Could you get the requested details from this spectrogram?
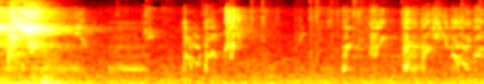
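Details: Budgerigar chirping: an opening loud harsh squawk, then soft scattered warbling chirps and chatter.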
